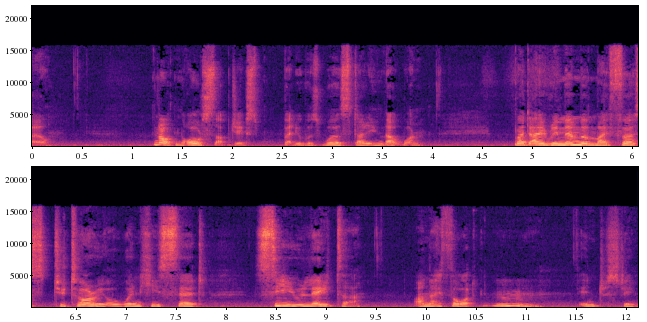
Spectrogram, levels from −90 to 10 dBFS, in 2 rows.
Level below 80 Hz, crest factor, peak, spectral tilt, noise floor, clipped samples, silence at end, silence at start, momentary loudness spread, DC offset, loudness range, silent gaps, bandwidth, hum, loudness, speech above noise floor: -44 dBFS; 14 dB; -2 dBFS; -4.5 dB/octave; -37 dBFS; under 0.1%; 0 s; 0 s; 15 LU; under 0.1%; 6 LU; none; 16.5 kHz; none; -15 LUFS; 22 dB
